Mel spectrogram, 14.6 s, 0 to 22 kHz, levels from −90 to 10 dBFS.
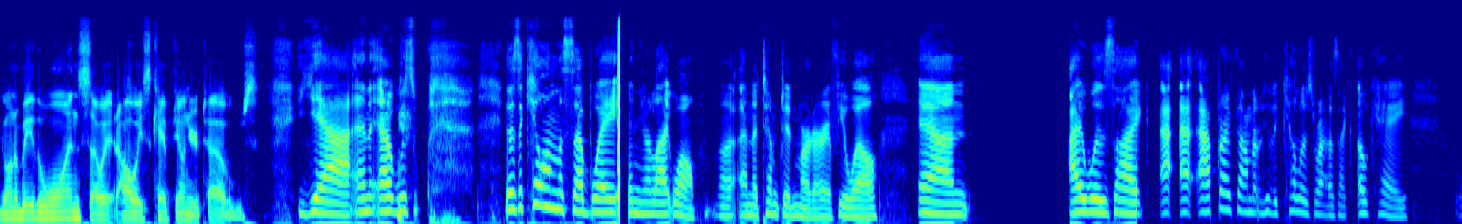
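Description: At 6.15 s a wireless microphone squelch dropout occurs. The FM radio link fades, hiss rises briefly, and the receiver's squelch mutes the output for about 98 ms before the speech returns at 6.29 s. The rising static before the hole sets it apart from a clean digital packet gap.

From 11.36 s to the end the speech turns duller and about 10 dB quieter, with nothing above 11.1 kHz and a faint new noise floor well below the signal. The change is likely an input switched to a poorer device. There is no silence at the change, and tone, level and background noise all shift at the same instant. A gradual filter or gain change would not alter all three together.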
